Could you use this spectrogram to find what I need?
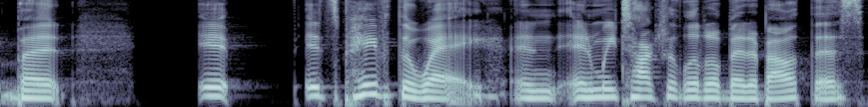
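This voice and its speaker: An unremarkable speaking voice moves at a moderate pace with ordinary pitch variation, captured dry and close with no echo on a very clean recording with a silent background. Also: woman. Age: 30s. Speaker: radio host. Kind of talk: casual interview. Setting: studio.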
